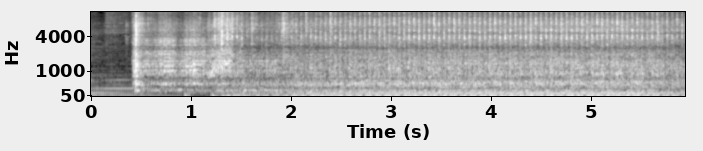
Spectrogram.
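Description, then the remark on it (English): A 1948 Oliver 60 tractor engine in Kansas cranks over and catches, then settles into a steady, loping idle with a rhythmic low chug, fairly loud, with no voices. “This is a 1948 Oliver 60.”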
